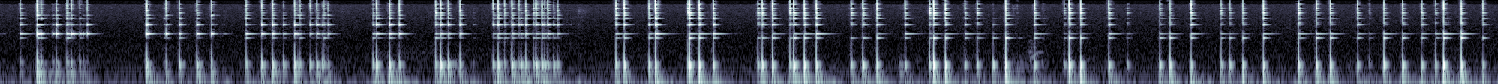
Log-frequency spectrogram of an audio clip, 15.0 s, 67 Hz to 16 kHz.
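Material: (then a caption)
Ceramic. Long fingernails tap rapidly on an empty, large, round white ceramic plate. The taps come in quick bursts with short pauses between them. Each sharp, dry click has a bright, glassy ring and a low body near 234 Hz, and each fades almost instantly.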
